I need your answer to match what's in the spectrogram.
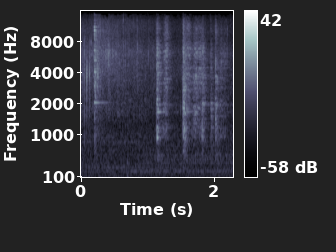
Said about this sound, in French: Et je vais faire revenir toutes ces aromates dans une casserole avec de l'huile de tournesol.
